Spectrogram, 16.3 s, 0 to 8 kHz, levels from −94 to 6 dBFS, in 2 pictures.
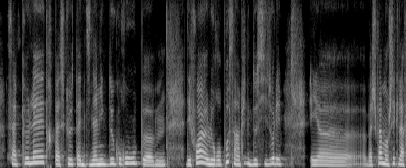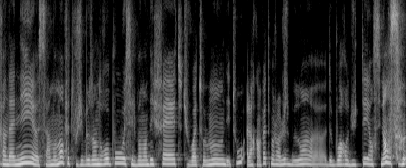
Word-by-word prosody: Ça 215 -2 -1
peut 235 +5 -1
l'être 275 +3 +2
parce 195 -3 -1
que 220 - 0
tu 210 +1 -2
as - - +4
une 195 - +6
dynamique 200 +2 +5
de 225 +3 +2
groupe, 245 +2 0
hem, 180 -2 +1 0.4
des 195 - +2
fois, 270 +3 +3
heu, - - +5
le 210 -1 +6
repos, 195 +8 0
ça 250 -8 -2
implique 210 +3 -1
de 200 +2 +1
s'isoler 215 +2 -1 0.5
et 190 +1 0
heu, - - 0 0.9
bah, 180 -1 -3
je - - -2
sais - - -10
pas, 255 - +3
moi, 220 -3 +5
je 195 - -5
sais 240 - 0
que 220 - -8
la 195 -2 +2
fin 205 0 0
d'année, 215 +7 +4
heu, 190 - 0
c'est 185 +1 -8
un 175 - -2
moment, 195 +8 +3
en - - -3
fait, 245 -5 -9
où - - -9
j'ai 185 +1 -6
besoin 200 +2 +1
de 210 - +5
repos. 230 +3 0
C'est 225 -2 -4
le 180 - -3
moment 190 +1 0
des 205 +1 +1
fêtes. 220 +1 -3
Tu 220 -3 -14
vois 185 +1 -2
tout 185 0 -8
le 180 - -3
monde 215 0 +1
et 180 - -7
tout, 270 +11 -5
alors 180 0 -5
qu'en - - -7
fait, 245 0 -7
moi, 220 - -1
j'aurais 195 -2 -2
juste 215 0 -2
besoin, 200 +1 -4
heu, - - -10
de 185 - -6
boire 195 +3 -2
du 180 0 -5
thé 230 +5 -3
en 205 - -2
silence 250 +4 +1
205 Hz, 260 wpm, -22 LUFS, 190-230 Hz, 0.9 s, une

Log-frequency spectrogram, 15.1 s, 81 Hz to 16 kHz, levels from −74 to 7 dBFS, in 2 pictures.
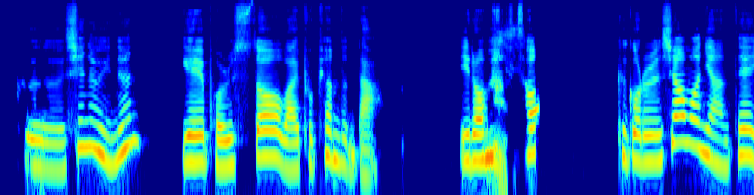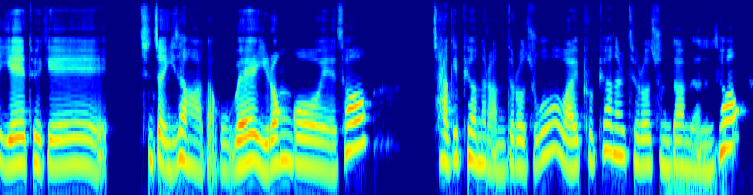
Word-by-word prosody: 그 175 -4 -4
시누이는 295 - 0 0.4
얘 205 0 +4
벌써 205 +6 +2
와이프 170 0 -2
편 225 +2 -2
든다 190 - -7 0.7
이러면서 225 +4 +3 0.8
그거를 210 -3 0
시어머니한테 245 - +1
얘 195 +1 +5
되게 190 -1 -2 0.3
진짜 220 -3 0
이상하다고. 175 -2 -2
왜 195 +4 +6
이런 195 +4 +2
거에서 190 - +2 0.6
자기 215 +1 -1
편을 210 -4 -2
안 160 - -6
들어주고 190 - -3
와이프 180 +2 -1
편을 250 0 -1
들어준다면서 185 - -1
200 Hz, 250 characters per minute, -24 LUFS, 185-235 Hz, 0.8 s, 왜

